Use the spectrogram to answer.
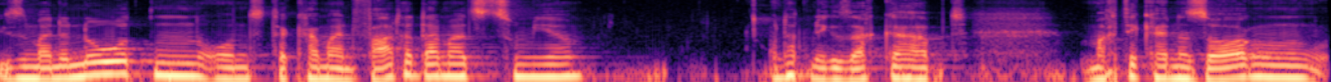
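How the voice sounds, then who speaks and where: The speaker talks at a moderate pace. There is noticeable background noise. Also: man. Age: 20s. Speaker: SEO team lead. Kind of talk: interview. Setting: in person at workplace.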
